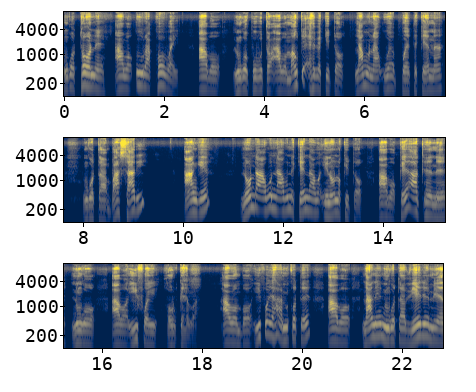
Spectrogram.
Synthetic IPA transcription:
nuŋɡotoneaβo̞uɾakoβaj | aβo | nuŋɡopuβutoaβomawteːheβekito | namonauepoetekena | uŋɡotabasaɾi | aŋɡe̞ | no̞ndaːβonaaβunekenaaβoʔinonokito̰ | aβokeatehenenuŋɡo | aβoipojhoɾukehḛβa̰ | a̰βoboipojaɦamiko̞te | aβo | nanenuŋɡotaβiejɾeme

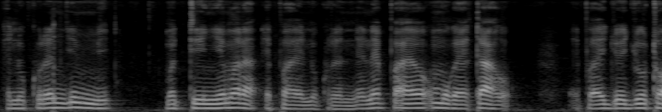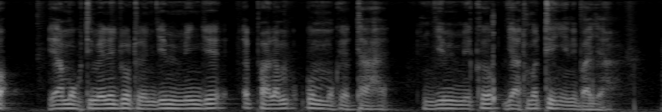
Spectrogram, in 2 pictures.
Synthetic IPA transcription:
enukuɾeɲɟimmi | mateɲemaɾaʔepajenukuɾenːenepajoṵmuɡajetahṵ | ḛpajeɟoɟoto | jamoɡutimeneɟotoɲɟimimiɲɟeepalamɡummukjetahe | ɲɟimimːikoɟaːtmateːɲenibaɟa̰

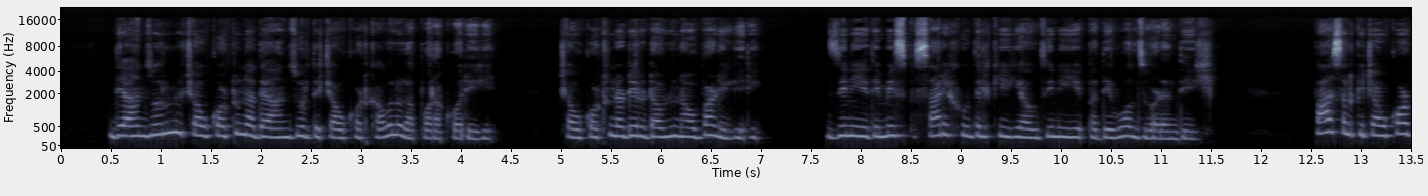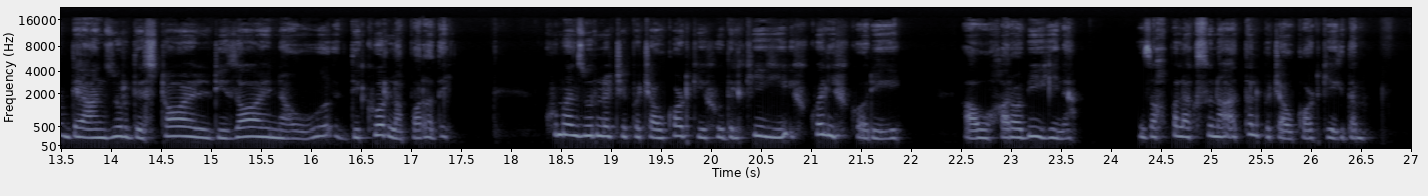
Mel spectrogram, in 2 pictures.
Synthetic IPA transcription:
d̪əanzuɾunot͡ʃɑwkɑʈunad̪əanzuɾd̪ət͡ʃawkɑʈkawəlolapɑɾakʰɑɾeɡi | t͡ʃɑwkɑʈunaɖeɾɖawlunaːwbaɳelaɾi | zinejed̪əmespəsaɾexod̪əlkeɡiawzinejepəd̪ewɑlzwaɽand̪eɡi̥ | pəasəlket͡ʃawkɑʈ̚d̪əanzuɾd̪əsʈɑjlɖɪzɑjnawd̪əkʰoɾlapɑɾad̪aj | kʰumanzuɾunat͡ʃepət͡ʃawkɑʈkexod̪əlkʰeɡixkəlixkɑɾeɡi | awxaɾɑbeɡina | zəxpəlaksunaːt̪əlpət͡ʃɑwkɑʈkeɡd̪əm

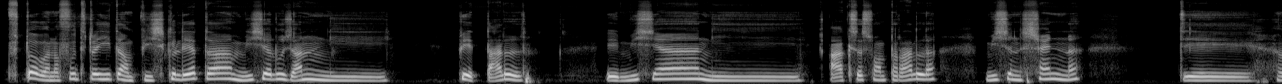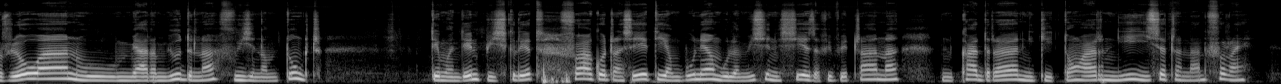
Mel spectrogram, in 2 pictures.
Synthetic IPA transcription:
fi̥t̪ovanəfut̪i̥ʈ͡ʂəit̪amib̥isi̥klet̪əmisaluzanini | ped̪alːə | d̪̥emisiani | aksəsãnt̪ɾalə | misinisajninə | d̪̥e | rewanumiaɾəmiud̪inəv̥uizinamint̪uŋɡuʈ͡ʂə̥ | d̪̥emand̪enibisi̥klet̪ə̥fakuaʈ͡ʂənizet̪iambunambuləmisinisezəfipeʈ͡ʂanənikad̪ɾənikid̪ɔ̃aɾiniisaʈ͡ʂənanifiɾẽ

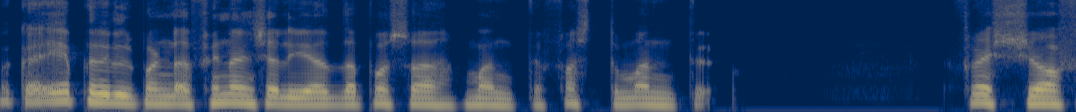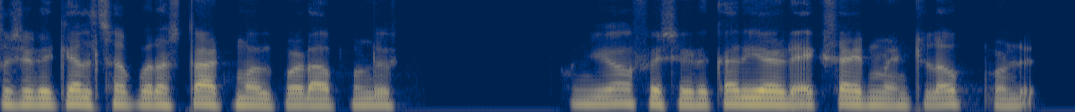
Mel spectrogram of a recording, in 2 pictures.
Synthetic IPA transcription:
ɔkɐeːpɾilpɐɳɖɐpʰinaːnʃɐlijɐɾd̪ɐpɔsɐmɐnt̪ɨpʰɐsʈmɐnt̪ | pʰɾeʂaːpʰis̬iɽukɛlsɐp̬uɾɐsʈaːɾʈmɐlpɐɽaːpːuɳɖu | kuɲd͡ʒiaːpʰisiɖukɐɾijaɾɖeksɐjʈ̬meɳʈloɐkːuɳɖu

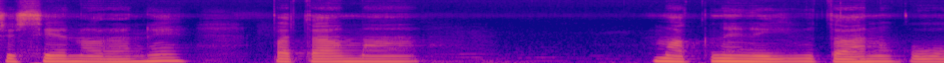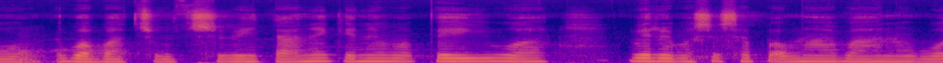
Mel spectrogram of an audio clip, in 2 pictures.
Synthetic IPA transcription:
sesenoɾanepatama | maknenejutanukoβaβat͡ʃut͡ʃβe̞jtanekeneβape̞juaβe̞ɾeβasesapamaβanuɡ

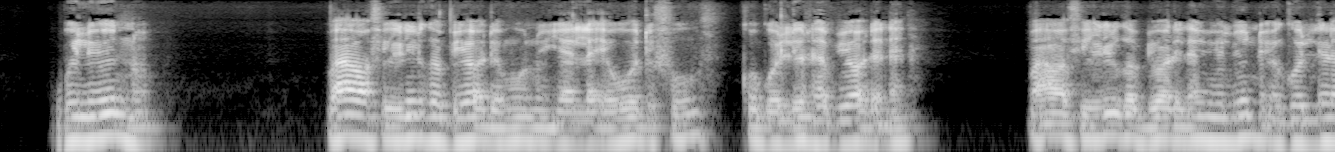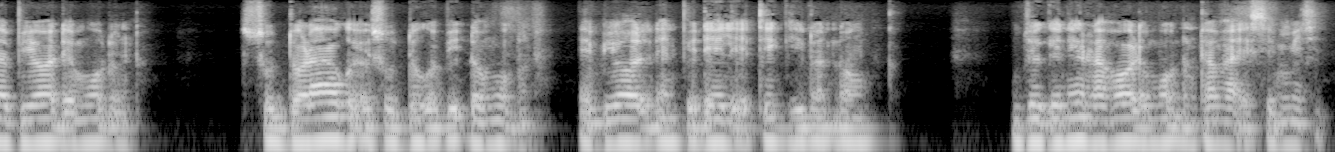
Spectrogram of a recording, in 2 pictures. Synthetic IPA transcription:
wilwinːu | ɓaːwafiɾiɾɡɔbijɔɗɛmuːɗunjalːaʔɛ̰woːdifuː | kɔɡolːiɾtabijɔɗɛɗɛn | ɓa̰ːwafiɾiɾɡɔbiɔɗɛɗɛnwilwinːuɛɡolːiɾabijɔɗɛmuːɗum | sudːɔɾaːɡɔɛ̰sudːuɡɔbiɗːɔmuːɗum | ʔɛbiɔɗɛɗɛnpɛdeliɛteɡːiɗɔnːɔn | d͡ʒoɡeniɾtaɦɔːɾɛmuːɗumtawaɛ̰simːiti̥

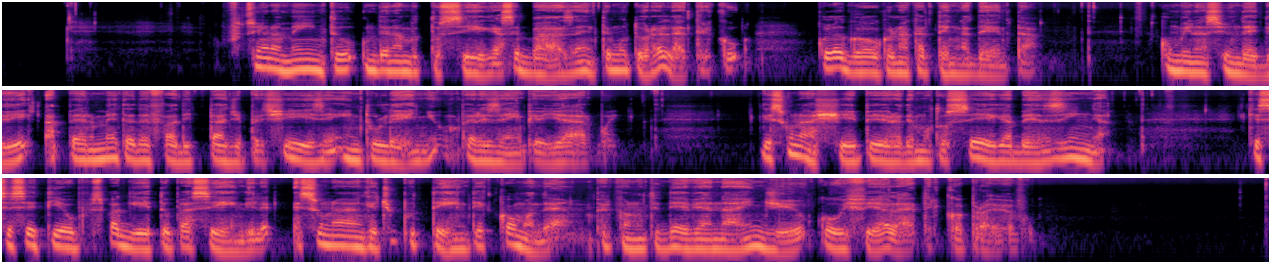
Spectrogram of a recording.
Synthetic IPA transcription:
fu̥nsjɔnament̪uund̪ɛnamɔt̪ɔsɛɡasebaːzaint̪emut̪uɾɛlɛt̪ːɾiku | kulɛɡɔkɔnakat̪ːɛŋɡad̪ɛnt̪a | kumbinasjund̪ed̪wiapːɛɾmɛt̪ːɛd̪ɛfad̪it̪ːad͡ʒipɾet͡ʃiːziːnt̪uleɲːupɛɾɛzɛmpjɔjɛɾbwi | ɡesunaʃipøːɾɛd̪ɛmɔt̪ɔsɛɡabɛnziŋɡa | keseset̪ːiɛupspaɡet̪ːupasend̪ilɛːsːunaaŋket͡ʃupːut̪ːɛnt̪iɛkʰːɔmɔd̪ɛpɛɾkɔnunt̪id̪ɛːvianːaind͡ʒiːukɔifiɛlɛt̪ːɾikʰuapːɾɛvu

